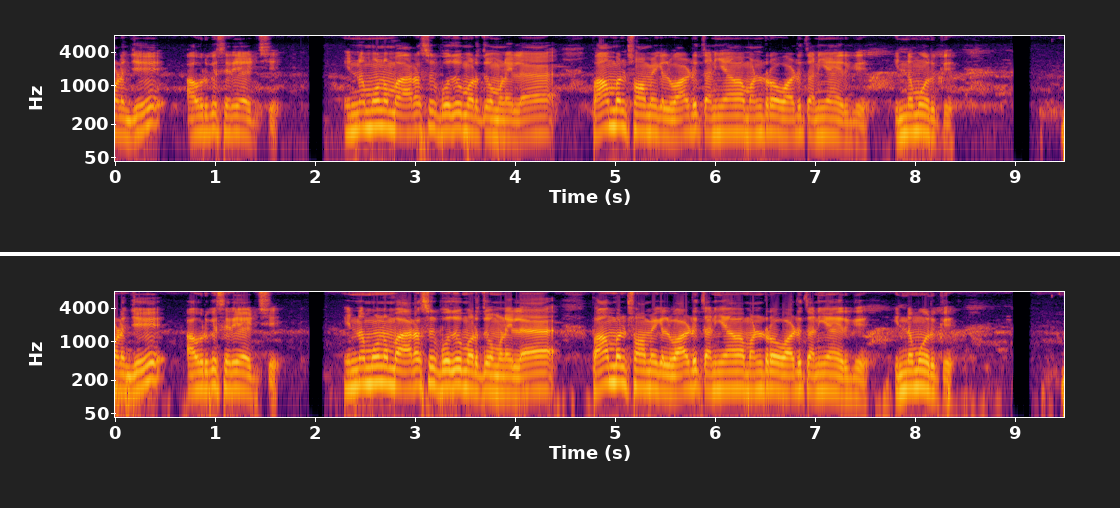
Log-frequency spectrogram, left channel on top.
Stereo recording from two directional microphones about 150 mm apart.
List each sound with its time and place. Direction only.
0.0 s speech: 25° right (ahead or behind)
2.5 s a man's voice: 15° right (ahead or behind)
2.8 s speech: 30° right (ahead or behind)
